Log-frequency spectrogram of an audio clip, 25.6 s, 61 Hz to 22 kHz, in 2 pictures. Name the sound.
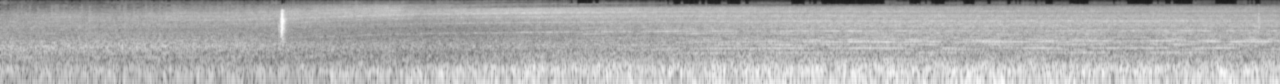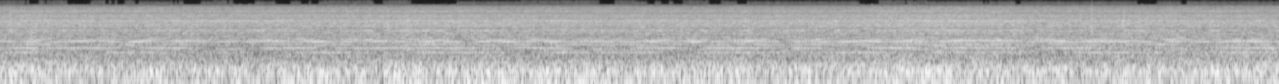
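aircraft taking off from Nice in Prepar3D flight simulator video game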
